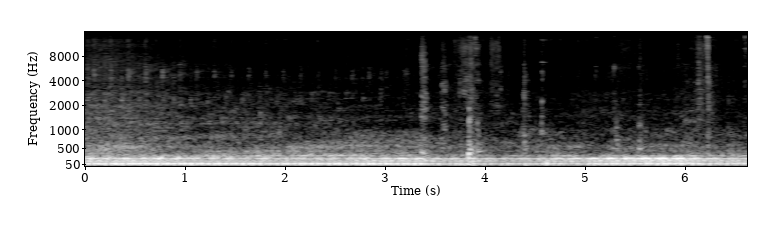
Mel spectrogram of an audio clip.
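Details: 2006 Chevrolet TrailBlazer SS V8 at idle: steady idle with a faint, loosely regular light knock about three per second over the exhaust note; owner suspects piston slap, not confirmed.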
